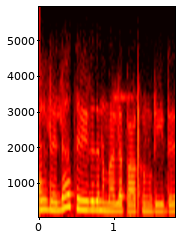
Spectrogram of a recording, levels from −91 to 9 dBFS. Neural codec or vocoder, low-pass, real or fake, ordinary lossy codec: none; 5.4 kHz; real; Opus, 16 kbps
